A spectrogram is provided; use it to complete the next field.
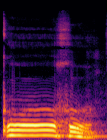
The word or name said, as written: koho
